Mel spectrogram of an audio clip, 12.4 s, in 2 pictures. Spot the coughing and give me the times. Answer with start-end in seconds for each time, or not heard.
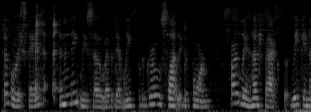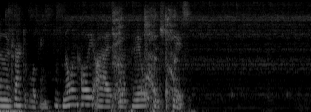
0.3-1.1, 5.8-6.4, 8.4-9.8.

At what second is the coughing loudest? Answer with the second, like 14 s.
9 s.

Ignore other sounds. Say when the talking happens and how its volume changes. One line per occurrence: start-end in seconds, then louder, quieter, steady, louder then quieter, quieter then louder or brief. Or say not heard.
0.0-10.1 steady.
